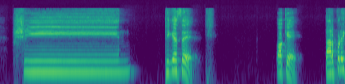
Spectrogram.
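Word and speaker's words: شين: হ্যাঁ, শাসা শব্দ করে 3 আলিফটা নিয়ে উচ্চারণ করব, শিন।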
